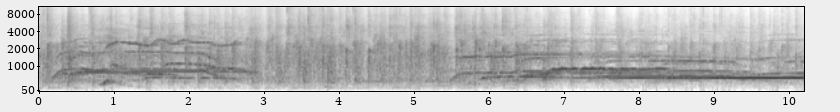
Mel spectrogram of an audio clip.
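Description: Live audience applauding and cheering, with held musical notes sounding over the clapping; a long steady note runs through the last few seconds.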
